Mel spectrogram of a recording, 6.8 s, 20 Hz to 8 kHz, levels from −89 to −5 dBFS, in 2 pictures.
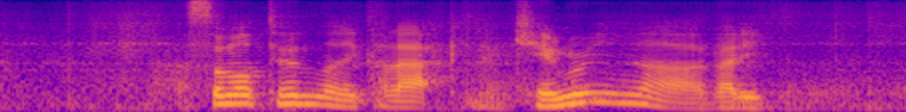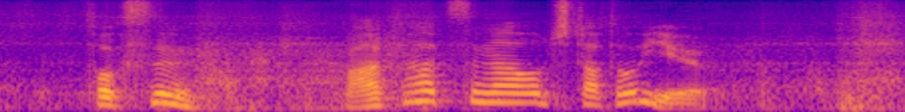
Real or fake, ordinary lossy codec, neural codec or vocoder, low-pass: fake; none; codec, 16 kHz, 0.3 kbps, FocalCodec; none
